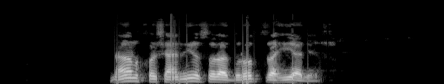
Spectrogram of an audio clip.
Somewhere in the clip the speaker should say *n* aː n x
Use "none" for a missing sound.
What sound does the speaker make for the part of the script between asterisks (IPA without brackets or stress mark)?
n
